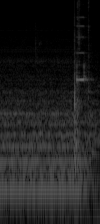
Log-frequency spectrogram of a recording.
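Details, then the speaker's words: GE microwave after replacing the faulty door switch that tripped the breaker: steady low hum running evenly, short beep near the end, no stumble or cut-out; works normally, breaker no longer trips. "There you go. It's working now. And the breaker's not tripped anymore."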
